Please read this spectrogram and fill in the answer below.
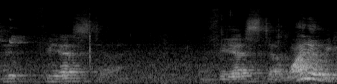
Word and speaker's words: fiesta: When we borrow this word into English, how many syllables does it have? 3. Fiesta. We pronounce it fiesta.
